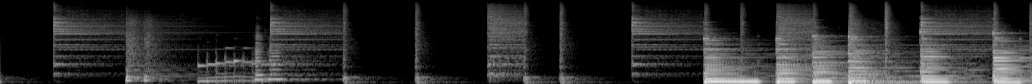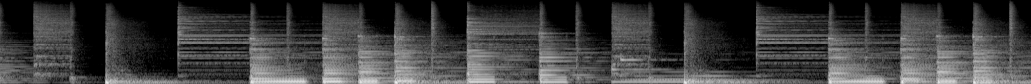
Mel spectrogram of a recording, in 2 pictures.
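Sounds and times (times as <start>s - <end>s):
spy music loop: 2.0s - 3.3s, 7.1s - 10.8s, 12.8s - 20.6s.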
